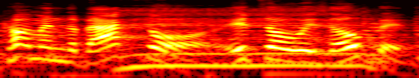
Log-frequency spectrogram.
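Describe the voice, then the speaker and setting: A man's voice: very high voice, big pitch swings, a little fast, lo-fi sound, music in the background. A man hosting and narrating an old-time radio show with theatrical announcer delivery. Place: indoor theatre stage. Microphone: vintage-style stand microphone.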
